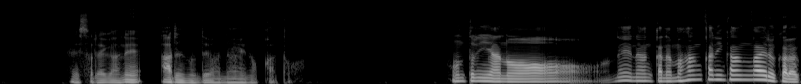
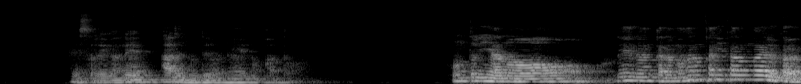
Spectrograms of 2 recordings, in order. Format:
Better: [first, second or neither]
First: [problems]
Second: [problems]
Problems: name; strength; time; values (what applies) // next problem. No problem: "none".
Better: first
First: none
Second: off-mic speech; far // room echo; slight; dies away in 0.6 s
